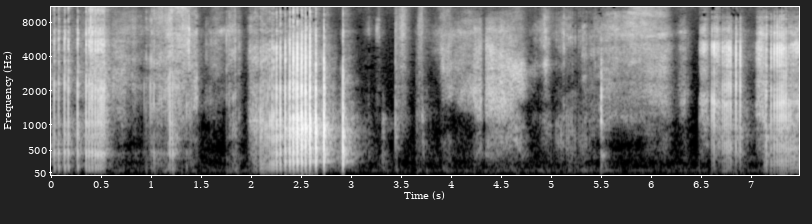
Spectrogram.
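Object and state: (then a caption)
Glossy paper book page. An open softcover glossy-paper magazine book with thick glossy pages is handled as the palm and fingertips press and rub a page, then flip it. Dry, crinkly rustles and scratchy squeaks come in short, uneven bursts, with a louder, brighter swell of squeezed paper early on. This is followed by softer rubbing and quick page sweeps.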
